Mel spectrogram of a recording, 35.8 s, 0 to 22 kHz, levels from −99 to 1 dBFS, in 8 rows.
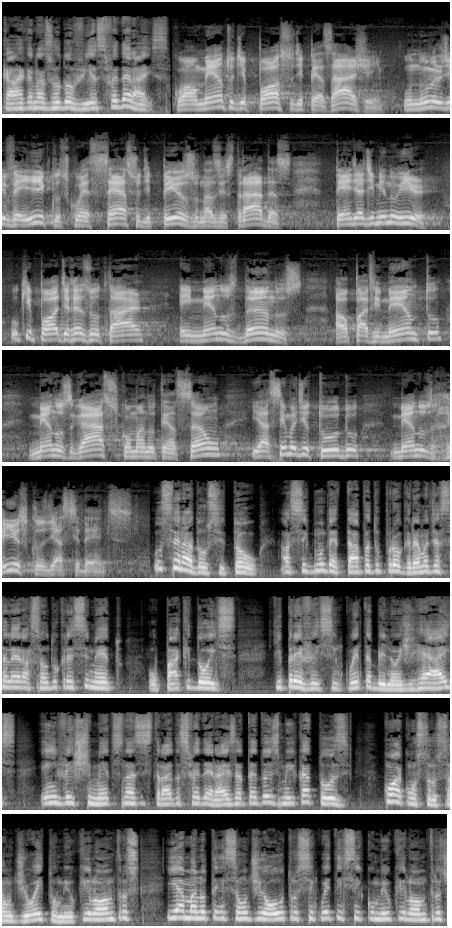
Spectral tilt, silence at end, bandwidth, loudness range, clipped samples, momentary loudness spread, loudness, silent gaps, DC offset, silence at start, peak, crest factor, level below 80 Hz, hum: -4.5 dB/octave; 0 s; 13.5 kHz; 3 LU; under 0.1%; 10 LU; -18 LUFS; none; under 0.1%; 0 s; 0 dBFS; 16 dB; -58 dBFS; none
